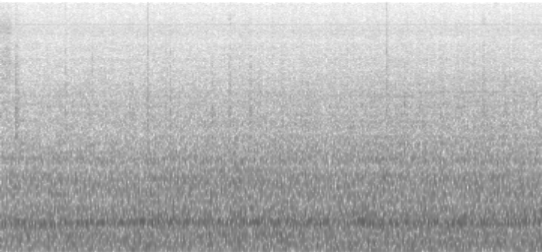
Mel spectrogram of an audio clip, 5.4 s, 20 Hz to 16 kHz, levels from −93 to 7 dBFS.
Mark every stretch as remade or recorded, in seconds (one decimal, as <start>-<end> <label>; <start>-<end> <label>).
0.0-5.4 recorded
